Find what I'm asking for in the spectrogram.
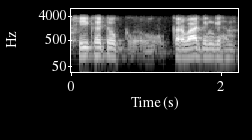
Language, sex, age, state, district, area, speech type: Hindi, male, 45-60, Uttar Pradesh, Jaunpur, urban, conversation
